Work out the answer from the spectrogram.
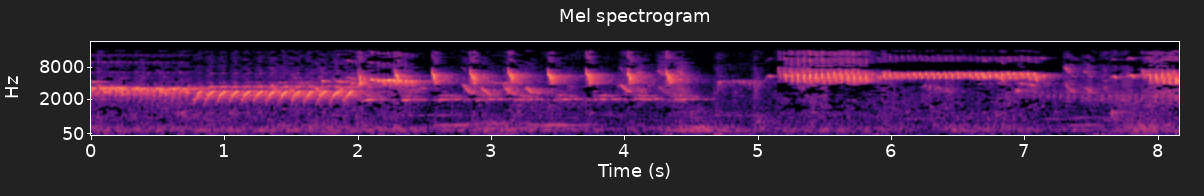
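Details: Canary song played as a tutor recording for moulting and resting birds, meant to excite males and ready females for breeding: a fast low rolling trill, then a series of sharp high chirps, then long bright high rolls.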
